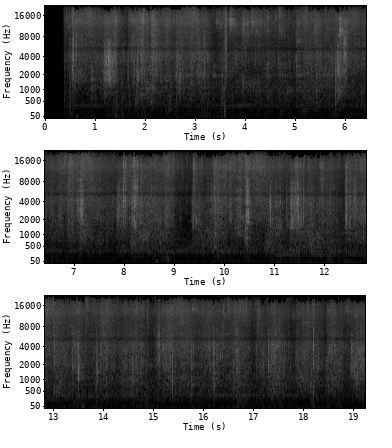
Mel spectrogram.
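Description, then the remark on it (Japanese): Soft squishing and crackling of foamy shampoo being worked through hair as someone gently washes another person's hair, a steady wet scrubbing texture with brief rustles, continuing throughout with no voices. “許可も取ったし、頑張って優しく洗ってあげるね。ではシャンプーを。”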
